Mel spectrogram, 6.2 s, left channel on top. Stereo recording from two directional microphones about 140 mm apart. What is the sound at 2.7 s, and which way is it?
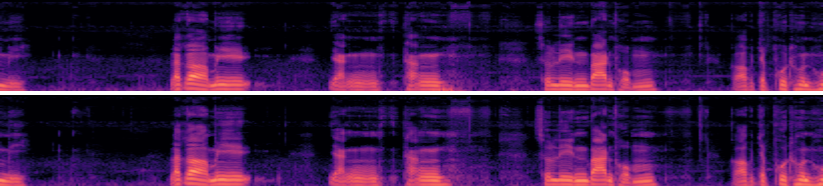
Speech, 50° right (ahead or behind).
